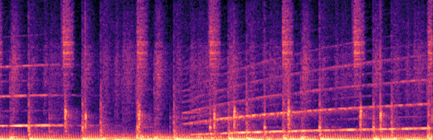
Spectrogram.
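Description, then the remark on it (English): A loud siren, added to a new dance music track, wails and climbs steadily in pitch, layered over a heavy, steady thumping beat that keeps pounding underneath the whole time. “Now give me a siren. Just give me a siren.”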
